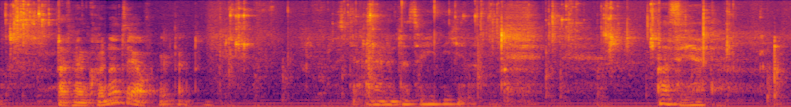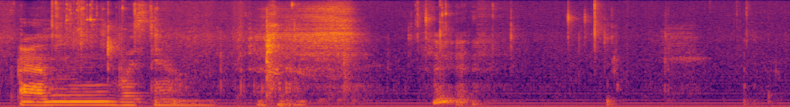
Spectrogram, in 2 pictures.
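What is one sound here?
Small plastic bricks rattle and click as hands sort through a pile.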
